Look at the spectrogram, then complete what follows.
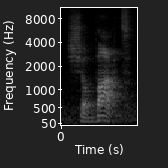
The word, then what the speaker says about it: Shabbat: Shabbat is how they say it in Hebrew.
